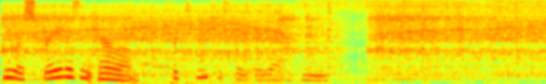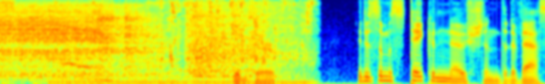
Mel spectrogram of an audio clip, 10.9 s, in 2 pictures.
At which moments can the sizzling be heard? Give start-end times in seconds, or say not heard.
3.0-5.7.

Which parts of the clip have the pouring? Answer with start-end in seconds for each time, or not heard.
1.2-2.9, 5.9-8.7.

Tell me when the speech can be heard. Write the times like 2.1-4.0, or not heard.
0.0-3.4, 7.8-10.8.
